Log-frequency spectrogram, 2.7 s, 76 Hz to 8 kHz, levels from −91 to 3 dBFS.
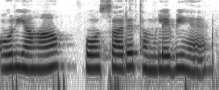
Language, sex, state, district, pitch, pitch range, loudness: Hindi, female, Uttar Pradesh, Shamli, 235 Hz, 225-245 Hz, -14 LUFS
